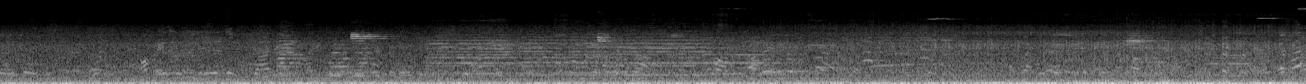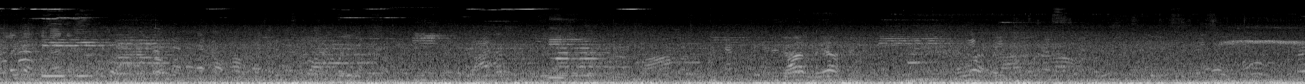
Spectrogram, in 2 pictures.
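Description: City street ambience: a steady low traffic rumble with car horns honking now and then, and voices of passers-by chattering.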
